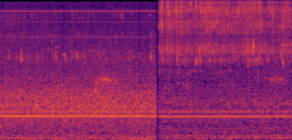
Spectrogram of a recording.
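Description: Water trickles and streams steadily through a Blue Bowl gold concentrator, a soft continuous wash with a brief dropout partway, then flowing on at a slightly changed tone.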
